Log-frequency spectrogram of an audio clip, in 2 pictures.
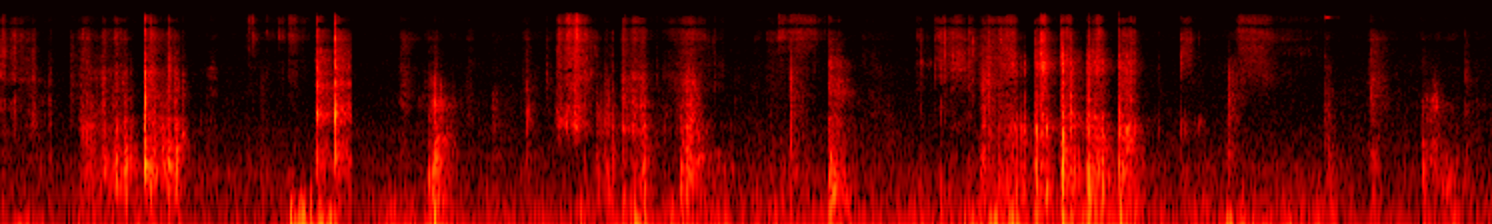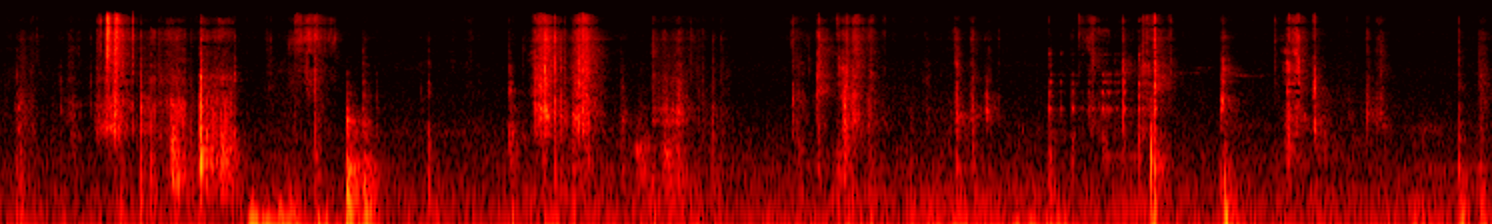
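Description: Hands working soft modelling clay over a tray of slime: squeezing, peeling and pressing clay pieces, heard as irregular bursts of soft tearing and crackling with short pauses between them.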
